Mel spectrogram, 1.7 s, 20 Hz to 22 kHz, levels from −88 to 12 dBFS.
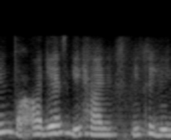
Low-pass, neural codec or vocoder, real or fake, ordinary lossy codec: none; codec, 16 kHz, 0.5 kbps, FreqCodec, smaller model; fake; none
